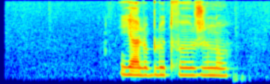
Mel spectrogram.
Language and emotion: Russian, neutral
